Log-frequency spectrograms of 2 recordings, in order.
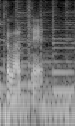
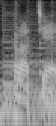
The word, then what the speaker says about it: Kratie: 菊景的英文讀音是 Galatdet，但是本地語言高棉語的讀音呢，卻是 Galatjet，好像不太相似吧？那是因為在法國殖民期間，它是按照法語的發音寫下來的，最後再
